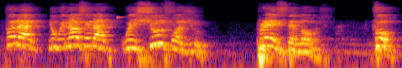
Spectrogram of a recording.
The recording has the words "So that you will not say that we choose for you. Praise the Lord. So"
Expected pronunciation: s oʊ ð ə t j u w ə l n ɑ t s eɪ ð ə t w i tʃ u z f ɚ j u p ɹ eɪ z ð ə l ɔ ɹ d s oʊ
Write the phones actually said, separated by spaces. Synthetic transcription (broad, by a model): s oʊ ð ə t j u w ə l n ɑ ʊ s eɪ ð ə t w i ʃ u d f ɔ j u p ɹ eɪ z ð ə l ɔ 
